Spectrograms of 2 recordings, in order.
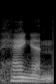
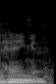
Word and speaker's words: hanging: G right yeah but usually you don't really pronounce the G in this context cuz it's very informal so how's it hanging how's it hanging so he said everything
